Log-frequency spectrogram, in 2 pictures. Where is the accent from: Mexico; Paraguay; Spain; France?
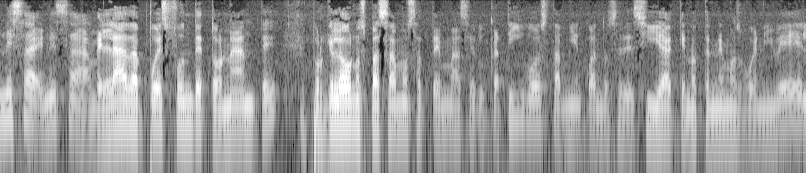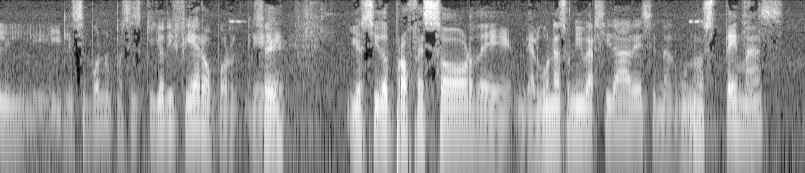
Mexico; somos buenos y podemos ser todavía mejores como mexicanos.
